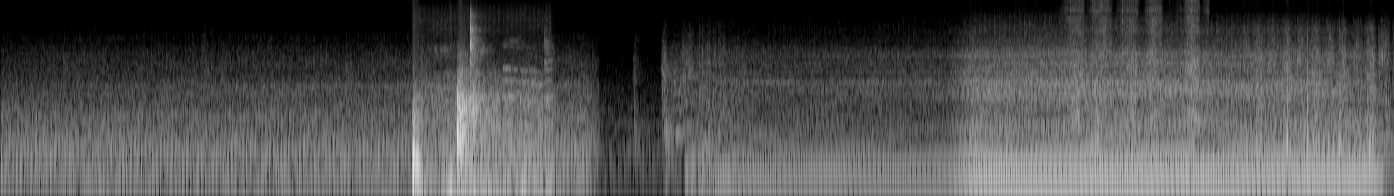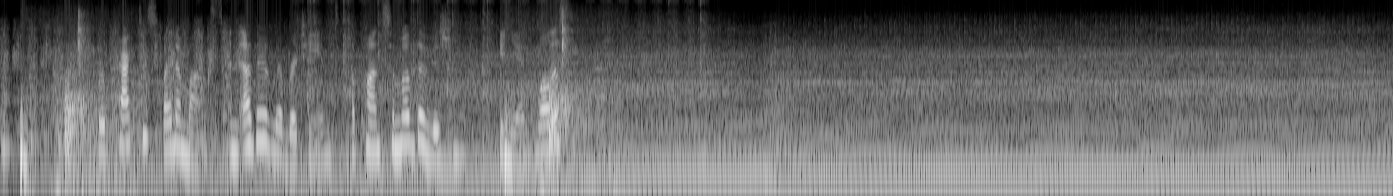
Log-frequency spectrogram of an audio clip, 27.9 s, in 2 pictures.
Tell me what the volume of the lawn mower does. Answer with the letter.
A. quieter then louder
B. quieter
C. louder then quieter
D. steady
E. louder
E.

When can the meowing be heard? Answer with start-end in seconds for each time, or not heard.
4.1-5.5, 14.1-15.3, 18.9-20.2.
